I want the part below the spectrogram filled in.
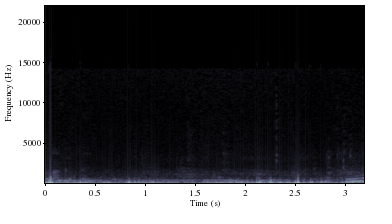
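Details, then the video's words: A pet rose-ringed (ringneck) parakeet at a dairy farm in Lahore, Pakistan, mimics human speech such as "me too" and "honey" in a raspy, chattering voice, repeating short syllables over a low background rumble. "Ringneck Parrot Talking"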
